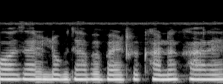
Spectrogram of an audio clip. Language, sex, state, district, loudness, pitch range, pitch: Hindi, female, Delhi, New Delhi, -11 LUFS, 230-235 Hz, 230 Hz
